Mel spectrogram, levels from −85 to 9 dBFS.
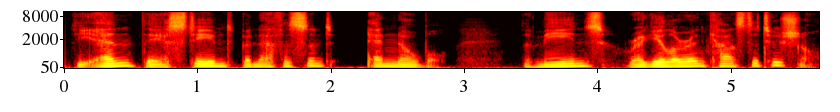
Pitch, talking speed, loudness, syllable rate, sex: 125 Hz, 125 wpm, -18 LUFS, 5.3 syllables/s, male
